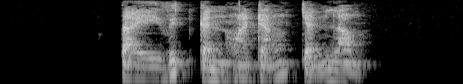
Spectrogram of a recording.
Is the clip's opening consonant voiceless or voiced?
voiceless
